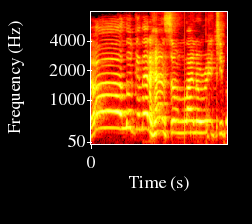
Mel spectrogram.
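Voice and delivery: usual speaking voice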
